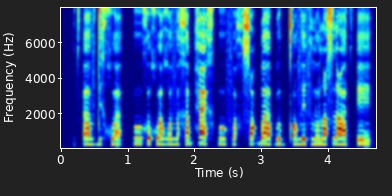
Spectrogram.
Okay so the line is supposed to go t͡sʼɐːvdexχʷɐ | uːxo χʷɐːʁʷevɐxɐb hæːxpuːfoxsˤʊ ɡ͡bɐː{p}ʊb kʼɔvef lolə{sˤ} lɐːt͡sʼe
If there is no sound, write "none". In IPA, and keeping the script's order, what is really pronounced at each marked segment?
ɓ, sˤ

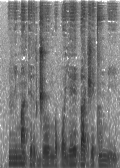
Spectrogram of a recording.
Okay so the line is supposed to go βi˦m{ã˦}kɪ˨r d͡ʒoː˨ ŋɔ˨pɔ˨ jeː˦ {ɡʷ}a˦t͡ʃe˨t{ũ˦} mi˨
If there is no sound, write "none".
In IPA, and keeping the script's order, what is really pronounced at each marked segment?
ã˦, ɓ, ũ˦

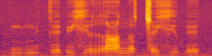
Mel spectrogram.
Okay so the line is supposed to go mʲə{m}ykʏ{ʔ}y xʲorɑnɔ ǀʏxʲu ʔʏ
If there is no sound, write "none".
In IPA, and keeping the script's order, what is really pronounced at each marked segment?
m, ʔ

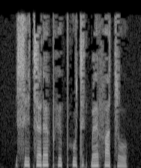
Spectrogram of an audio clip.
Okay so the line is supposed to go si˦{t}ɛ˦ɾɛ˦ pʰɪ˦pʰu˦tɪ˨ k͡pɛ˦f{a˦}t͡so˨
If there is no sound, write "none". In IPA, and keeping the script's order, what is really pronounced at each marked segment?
t͡s, a˦

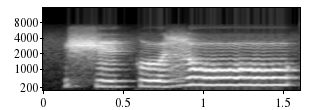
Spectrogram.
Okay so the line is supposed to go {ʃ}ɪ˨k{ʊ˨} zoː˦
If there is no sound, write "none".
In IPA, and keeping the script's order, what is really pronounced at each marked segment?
ʃ, ʊ˨

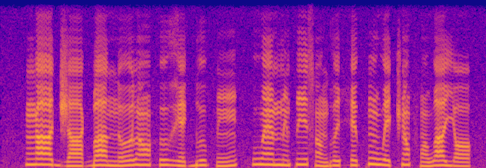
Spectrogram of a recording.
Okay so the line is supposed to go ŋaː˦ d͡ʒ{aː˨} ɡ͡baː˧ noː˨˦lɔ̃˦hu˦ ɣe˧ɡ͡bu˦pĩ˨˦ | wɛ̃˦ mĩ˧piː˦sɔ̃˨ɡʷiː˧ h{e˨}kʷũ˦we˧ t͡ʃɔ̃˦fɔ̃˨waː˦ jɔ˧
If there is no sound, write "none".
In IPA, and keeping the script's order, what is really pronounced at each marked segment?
aː˨, e˧

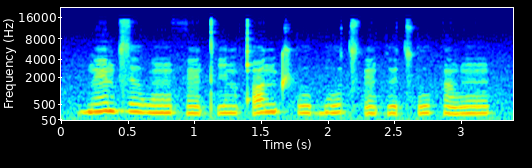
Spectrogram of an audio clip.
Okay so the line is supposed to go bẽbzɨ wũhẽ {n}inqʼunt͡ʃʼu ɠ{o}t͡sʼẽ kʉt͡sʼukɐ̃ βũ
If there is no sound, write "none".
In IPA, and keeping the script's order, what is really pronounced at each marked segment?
tʼ, u

